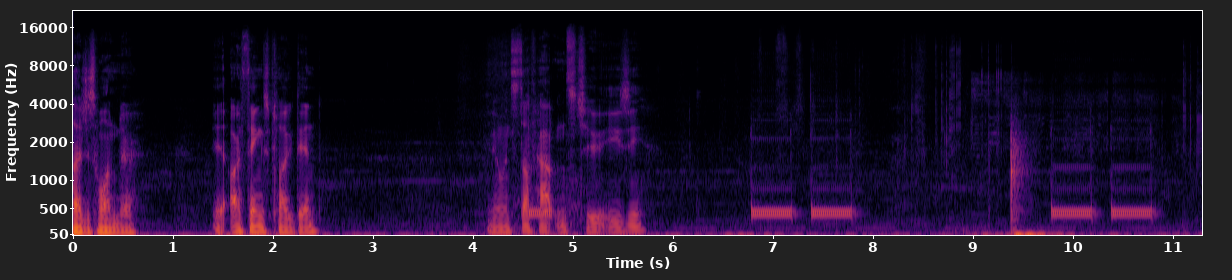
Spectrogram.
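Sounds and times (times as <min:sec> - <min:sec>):
speech: 0:00.0 - 0:00.7, 0:01.4 - 0:02.5, 0:04.1 - 0:05.8
phone ringtone of short buzzy tones: 0:04.5 - 0:05.0, 0:06.8 - 0:07.9, 0:09.8 - 0:10.9.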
